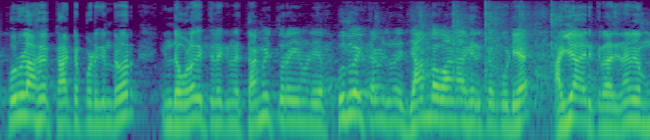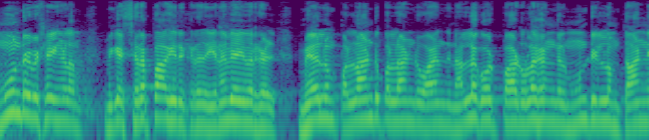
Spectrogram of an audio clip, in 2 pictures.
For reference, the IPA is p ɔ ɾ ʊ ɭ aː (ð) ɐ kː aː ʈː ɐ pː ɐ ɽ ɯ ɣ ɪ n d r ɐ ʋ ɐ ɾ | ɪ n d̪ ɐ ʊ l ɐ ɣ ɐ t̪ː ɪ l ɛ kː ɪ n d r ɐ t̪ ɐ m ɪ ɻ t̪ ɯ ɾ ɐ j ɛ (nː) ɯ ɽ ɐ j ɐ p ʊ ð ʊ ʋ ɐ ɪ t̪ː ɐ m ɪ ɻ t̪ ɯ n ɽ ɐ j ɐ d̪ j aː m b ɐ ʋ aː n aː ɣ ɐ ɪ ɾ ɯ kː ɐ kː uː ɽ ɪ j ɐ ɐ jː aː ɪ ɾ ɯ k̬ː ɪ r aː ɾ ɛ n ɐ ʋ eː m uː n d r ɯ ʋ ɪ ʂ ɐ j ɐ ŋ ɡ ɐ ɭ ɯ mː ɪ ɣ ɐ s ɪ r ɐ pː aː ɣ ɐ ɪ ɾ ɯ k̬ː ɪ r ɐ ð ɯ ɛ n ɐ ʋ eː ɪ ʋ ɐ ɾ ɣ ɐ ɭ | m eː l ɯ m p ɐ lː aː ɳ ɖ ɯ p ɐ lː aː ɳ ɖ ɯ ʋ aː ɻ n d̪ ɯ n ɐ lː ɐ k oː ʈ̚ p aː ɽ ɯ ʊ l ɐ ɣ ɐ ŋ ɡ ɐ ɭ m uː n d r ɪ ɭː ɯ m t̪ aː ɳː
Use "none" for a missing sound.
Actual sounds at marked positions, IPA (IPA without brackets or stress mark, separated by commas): ɣ, n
